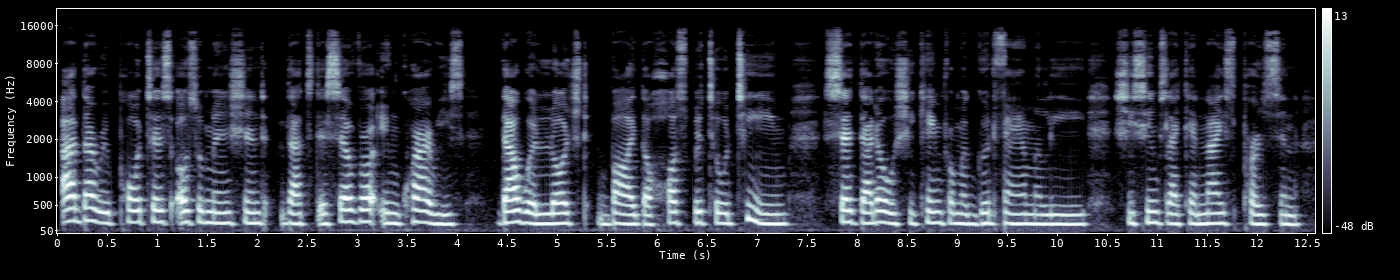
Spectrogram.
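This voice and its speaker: A woman from Ghana with a Ghanaian accent, giving earnest, emphatic spoken commentary in a measured way. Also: lowish voice, little pitch movement, darkish tone.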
